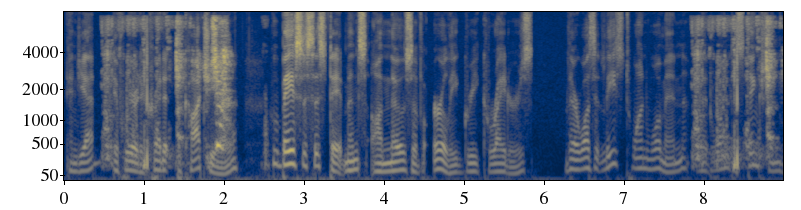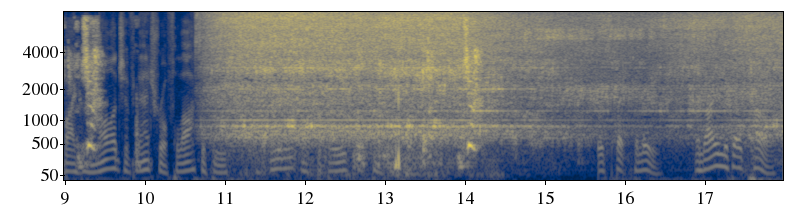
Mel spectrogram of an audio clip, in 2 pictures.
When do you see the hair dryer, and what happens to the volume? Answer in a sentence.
The hair dryer can be heard from 10.7 to 17.9 s, getting quieter.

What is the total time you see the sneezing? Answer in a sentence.
The sneezing can be heard for 6 seconds in total.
